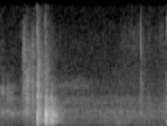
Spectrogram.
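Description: Six-sided dice rolled onto a table: two sharp clatters close together about half a second in, then a faint click near the end.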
